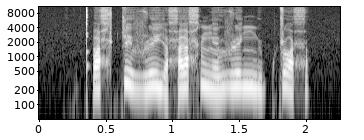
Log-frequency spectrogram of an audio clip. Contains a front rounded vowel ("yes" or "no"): no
